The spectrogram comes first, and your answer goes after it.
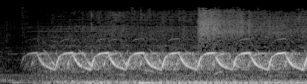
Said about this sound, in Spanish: Bueno, cuando recorres 60 kilómetros hacia el sur, en las faldas del Atlas, llegas al epicentro del terremoto. Por una carretera mal asfaltada, cerca de Amismis, solo pasan ambulancias.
